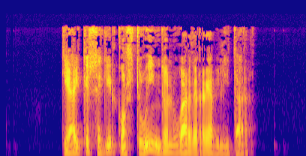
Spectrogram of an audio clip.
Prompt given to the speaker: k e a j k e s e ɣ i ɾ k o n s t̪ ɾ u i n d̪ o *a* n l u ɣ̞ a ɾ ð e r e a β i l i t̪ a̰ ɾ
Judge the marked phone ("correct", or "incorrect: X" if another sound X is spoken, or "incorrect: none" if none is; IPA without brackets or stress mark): incorrect: e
